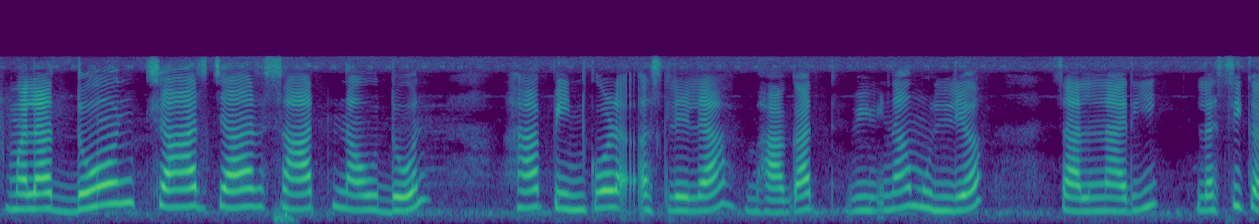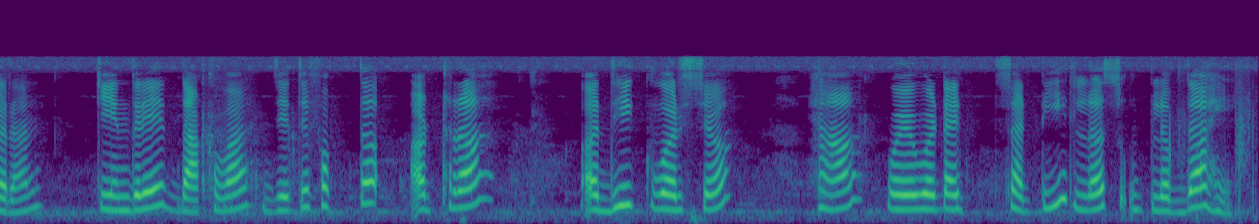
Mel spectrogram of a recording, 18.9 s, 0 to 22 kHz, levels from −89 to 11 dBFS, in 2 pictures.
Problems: none marked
